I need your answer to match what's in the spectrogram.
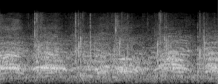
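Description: A large crowd of demonstrators in the streets of Iranian cities shouting and chanting against the government, a dense, loud roar of many voices with rising bursts of yelling, sustained throughout with no single speaker standing out.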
